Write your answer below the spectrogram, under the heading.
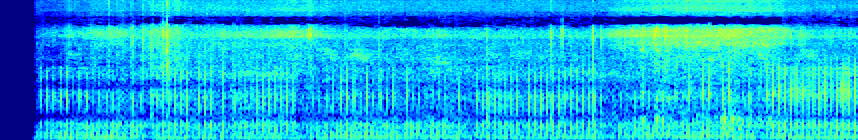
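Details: Stitch, a pet cat, purrs loudly like an engine ticking over, a steady low rumbling throb with soft pulsing beats throughout.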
